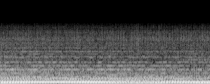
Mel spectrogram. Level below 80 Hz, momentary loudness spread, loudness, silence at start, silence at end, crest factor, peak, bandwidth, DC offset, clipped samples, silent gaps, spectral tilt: -16 dBFS; 3 LU; -11 LUFS; 0 s; 0 s; 8 dB; 0 dBFS; 5.2 kHz; under 0.1%; under 0.1%; none; -9.5 dB/octave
